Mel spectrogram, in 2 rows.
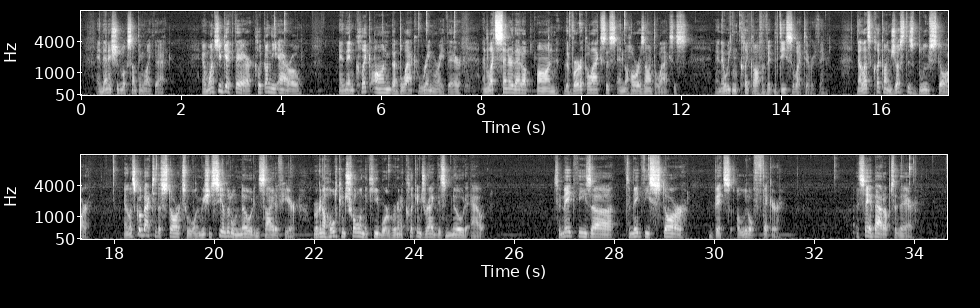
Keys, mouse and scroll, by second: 4.0 click, 6.9 shift+click, 9.9 click, 10.7 click, 11.8 scroll up 2, 13.1 click, 16.3 click, 18.9 click, 23.7-29.1 ctrl+drag, 32.5-34.3 ctrl+drag.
